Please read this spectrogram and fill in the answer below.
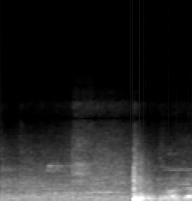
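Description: A sneaker set down on a cardboard shoebox: a single sharp knock about one and a half seconds in, over a steady low hum.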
